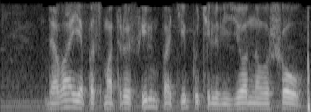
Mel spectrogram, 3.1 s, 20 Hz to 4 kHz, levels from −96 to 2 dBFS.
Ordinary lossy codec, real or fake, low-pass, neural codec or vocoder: MP3, 32 kbps; real; 3.6 kHz; none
